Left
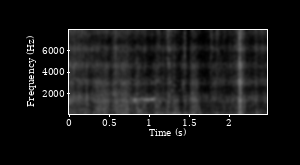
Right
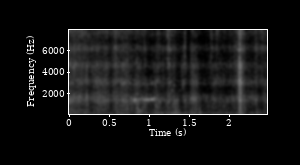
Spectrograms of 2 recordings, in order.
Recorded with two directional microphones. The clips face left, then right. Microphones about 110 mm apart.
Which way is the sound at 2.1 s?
35° left (ahead or behind).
